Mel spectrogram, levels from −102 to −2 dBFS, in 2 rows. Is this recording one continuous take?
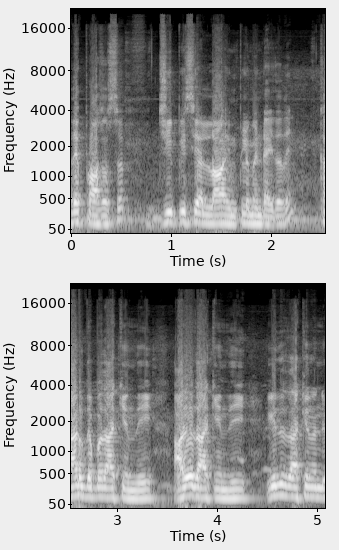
no; 1 cut; at 2.6 s

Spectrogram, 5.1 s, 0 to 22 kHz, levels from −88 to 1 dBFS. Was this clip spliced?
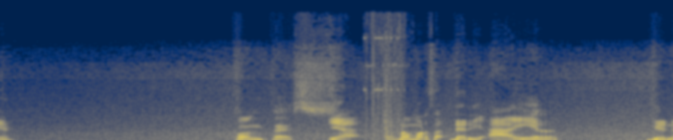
yes; 1 cut; at 2.9 s

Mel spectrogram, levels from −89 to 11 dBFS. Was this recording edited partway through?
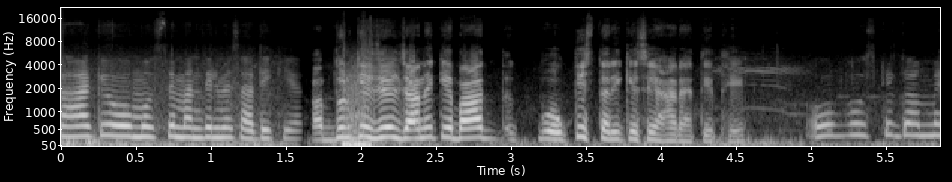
yes; 1 cut; at 1.6 s

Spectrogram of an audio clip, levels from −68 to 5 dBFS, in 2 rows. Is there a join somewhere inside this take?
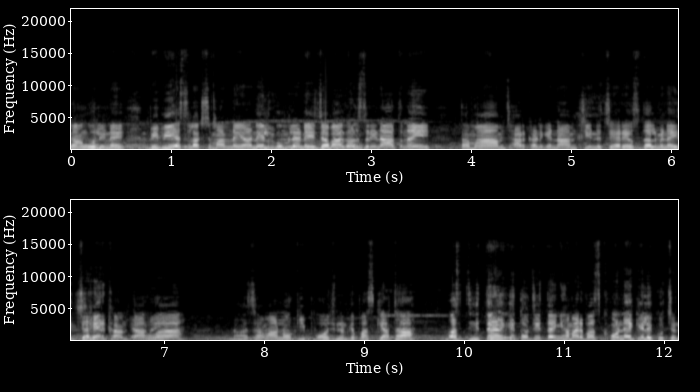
yes; 1 cut; at 6.6 s

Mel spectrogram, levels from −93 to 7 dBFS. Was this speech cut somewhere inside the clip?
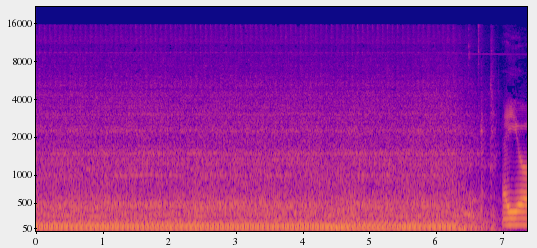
no; 0 cuts

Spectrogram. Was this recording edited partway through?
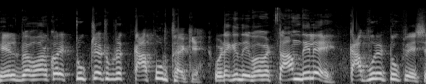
no; 0 cuts

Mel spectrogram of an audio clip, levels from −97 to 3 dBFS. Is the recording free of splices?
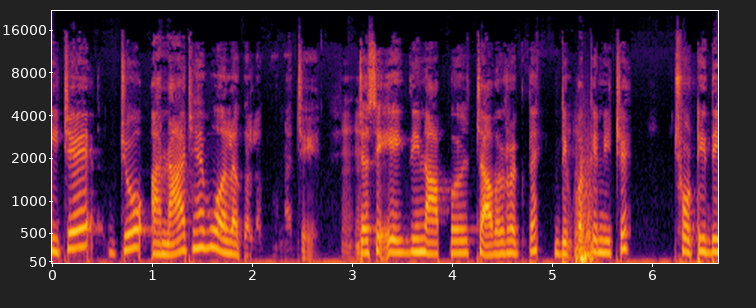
yes; 0 cuts

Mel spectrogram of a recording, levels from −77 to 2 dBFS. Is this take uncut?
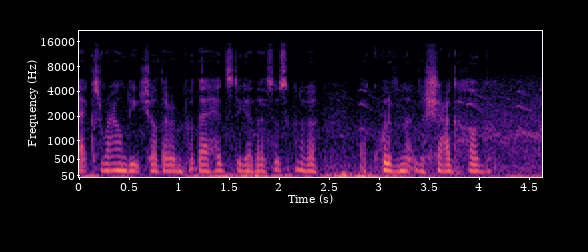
yes; 0 cuts

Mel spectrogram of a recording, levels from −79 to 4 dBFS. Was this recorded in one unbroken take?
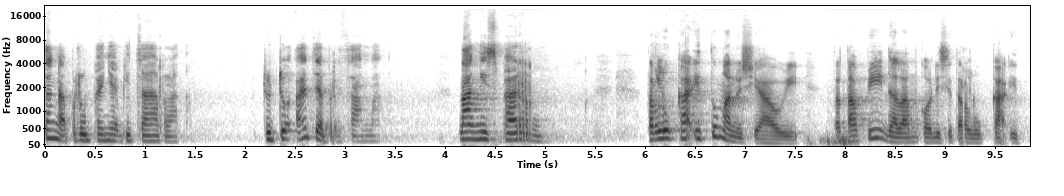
no; 1 cut; at 5.7 s

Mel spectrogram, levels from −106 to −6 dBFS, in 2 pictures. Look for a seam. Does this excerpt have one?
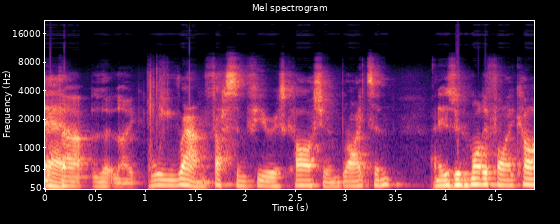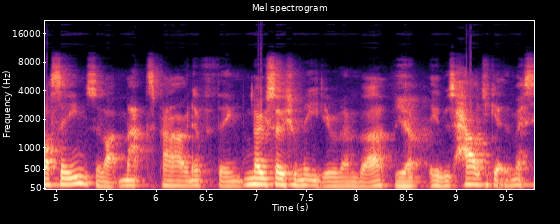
yes; 2 cuts; at 1.0 s, 6.8 s

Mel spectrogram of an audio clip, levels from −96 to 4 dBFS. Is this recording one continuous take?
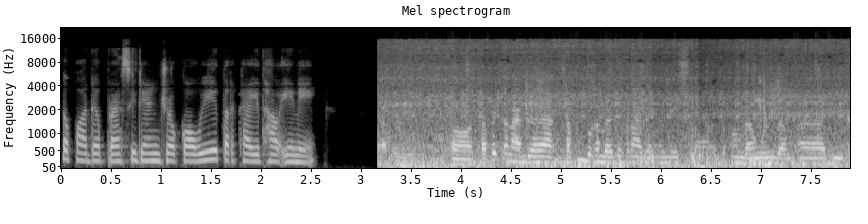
no; 1 cut; at 3.1 s

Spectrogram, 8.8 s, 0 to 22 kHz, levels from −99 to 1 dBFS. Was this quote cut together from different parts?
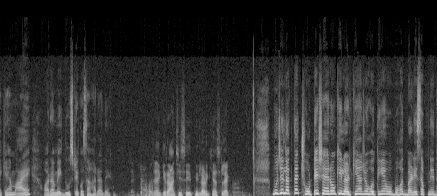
no; 0 cuts

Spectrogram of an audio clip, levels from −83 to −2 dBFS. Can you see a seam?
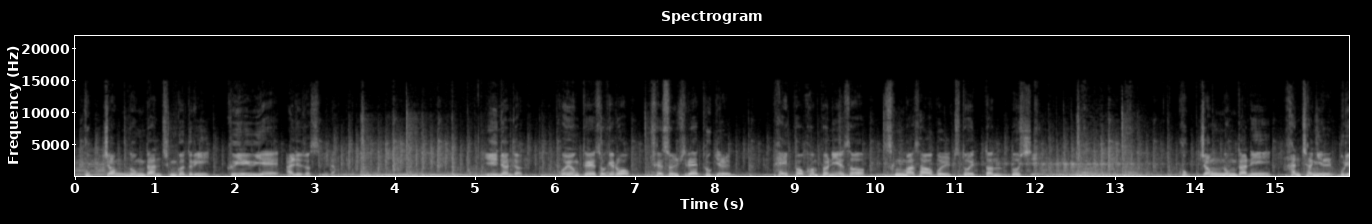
no; 0 cuts

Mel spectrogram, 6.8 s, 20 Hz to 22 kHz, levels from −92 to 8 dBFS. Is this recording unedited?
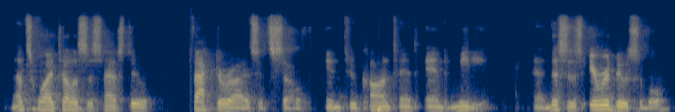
no; 1 cut; at 5.2 s

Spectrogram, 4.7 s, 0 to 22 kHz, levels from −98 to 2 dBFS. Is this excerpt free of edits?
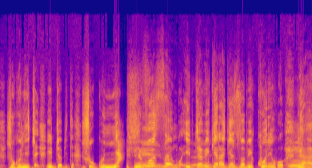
no; 1 cut; at 1.9 s

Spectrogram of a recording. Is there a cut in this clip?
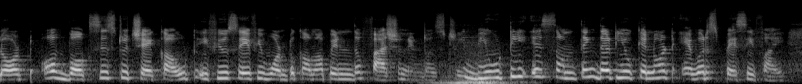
yes; 1 cut; at 4.6 s

